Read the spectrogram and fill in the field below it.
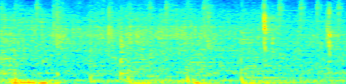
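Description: Sweet corn, carrots, green beans and peas sizzle in a pan at low volume, with soft crackles and a few stirring clatters over a brief stretch.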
